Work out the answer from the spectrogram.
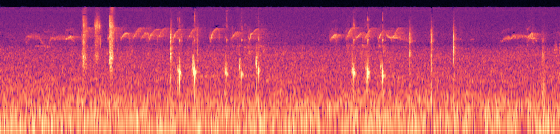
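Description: A small bird chirping: quick runs of short, high notes with sharp clicks among them, one run about two seconds in and another about five seconds in, with a few faint chirps between.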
